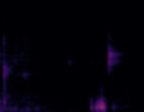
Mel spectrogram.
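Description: Near silence on an open microphone, broken about one and a half seconds in by one short, faint snap-like click.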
